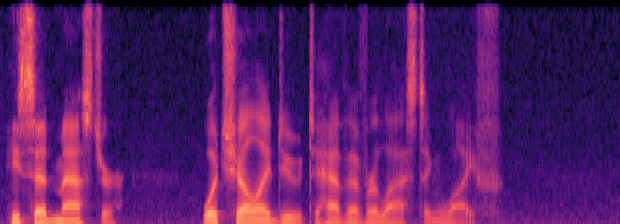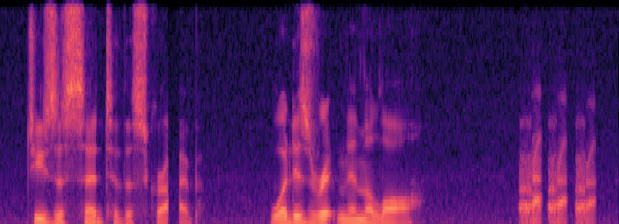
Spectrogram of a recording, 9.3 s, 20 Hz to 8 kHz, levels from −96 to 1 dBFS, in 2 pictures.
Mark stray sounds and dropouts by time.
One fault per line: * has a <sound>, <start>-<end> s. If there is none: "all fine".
* has a dropout, 5.9-6.0 s
* has a laugh, 8.6-9.1 s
